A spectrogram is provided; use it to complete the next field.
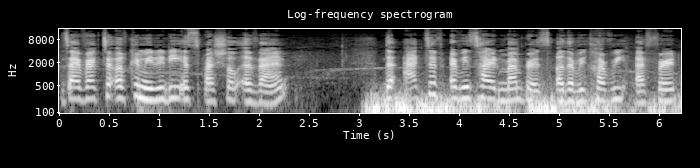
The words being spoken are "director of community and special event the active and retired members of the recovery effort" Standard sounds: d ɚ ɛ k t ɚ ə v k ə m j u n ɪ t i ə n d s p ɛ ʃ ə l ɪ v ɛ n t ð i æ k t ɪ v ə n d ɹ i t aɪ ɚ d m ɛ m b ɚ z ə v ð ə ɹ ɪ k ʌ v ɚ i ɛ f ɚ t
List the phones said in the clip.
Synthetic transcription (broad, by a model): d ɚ ɛ k t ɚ ə v k ə m j u n ɪ t i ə s p ɛ ʃ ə l ɪ v ɛ n t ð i æ k t ɪ v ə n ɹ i t aɪ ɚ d m ɛ m b ɚ z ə ð ə ɹ ɪ k ʌ v ɚ i ɛ f ɚ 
